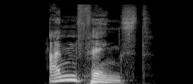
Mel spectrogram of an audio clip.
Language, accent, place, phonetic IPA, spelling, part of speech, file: German, Germany, Berlin, [ˈanˌfɛŋst], anfängst, verb, De-anfängst.ogg
- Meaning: second-person singular dependent present of anfangen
